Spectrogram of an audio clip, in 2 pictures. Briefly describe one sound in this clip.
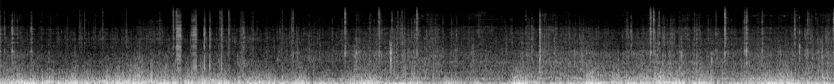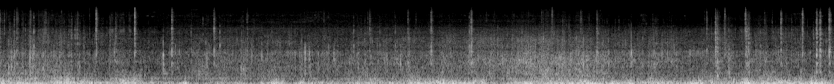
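Bicycle tyres crunch over a dirt trail.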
